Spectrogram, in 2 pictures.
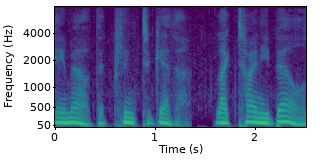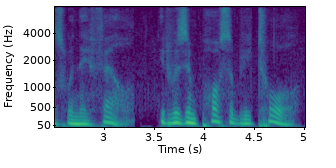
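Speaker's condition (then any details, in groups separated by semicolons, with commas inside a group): No condition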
